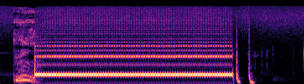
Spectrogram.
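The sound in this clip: A telephone being dialed gives a steady buzzing tone that holds for about two seconds, then breaks off into a couple of short clicks.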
